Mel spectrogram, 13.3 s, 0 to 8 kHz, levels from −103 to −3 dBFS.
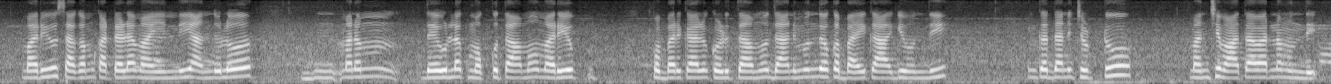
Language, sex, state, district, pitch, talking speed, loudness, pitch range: Telugu, female, Telangana, Nalgonda, 245 Hz, 105 wpm, -15 LUFS, 235-260 Hz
